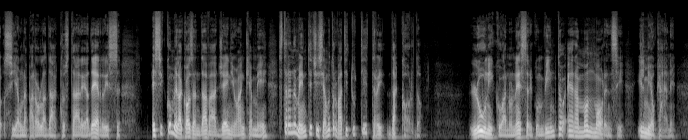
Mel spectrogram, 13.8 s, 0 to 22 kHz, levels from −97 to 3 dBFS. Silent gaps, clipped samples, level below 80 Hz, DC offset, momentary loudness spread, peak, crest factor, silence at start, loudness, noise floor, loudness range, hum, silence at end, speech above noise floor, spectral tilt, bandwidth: none; under 0.1%; -60 dBFS; under 0.1%; 13 LU; -4 dBFS; 18 dB; 0 s; -23 LUFS; -67 dBFS; 4 LU; none; 0.3 s; 45 dB; -6 dB/octave; 15.5 kHz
